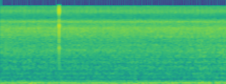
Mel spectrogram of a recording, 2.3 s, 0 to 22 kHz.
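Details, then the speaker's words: 2015 Chevy Equinox after high pressure fuel pump replacement for codes P0191 and P0172: smooth, steady low idle with no stumble, tick or hiss, no leaks; engine running normally. "okay sing oh good running very Smo now no leaks perfect"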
